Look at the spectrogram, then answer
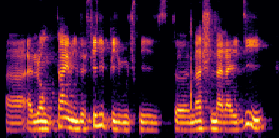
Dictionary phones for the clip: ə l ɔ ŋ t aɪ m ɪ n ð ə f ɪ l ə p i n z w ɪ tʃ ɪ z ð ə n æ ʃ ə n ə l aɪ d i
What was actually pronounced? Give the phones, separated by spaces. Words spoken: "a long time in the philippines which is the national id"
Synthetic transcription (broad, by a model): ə l ɔ ŋ t aɪ m ɪ n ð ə f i l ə p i n w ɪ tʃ ɪ z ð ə n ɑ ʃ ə n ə l aɪ d i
